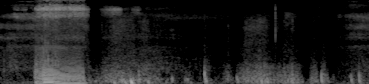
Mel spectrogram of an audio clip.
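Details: Pug dog asleep and snoring hard, one loud raspy inhaled snore lasting under a second, then soft snuffling breaths and small wet clicks in a quiet room.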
